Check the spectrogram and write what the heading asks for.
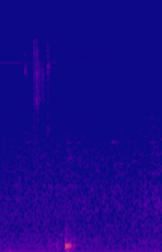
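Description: Near silence: room tone, with one brief soft sound just before a second in.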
